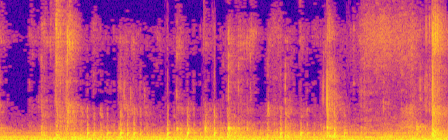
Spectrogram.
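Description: Miniature Australian Shepherd gnawing a breastbone with its back teeth: a fast, uneven run of small crunching clicks of teeth on bone, with a few sharper cracks.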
